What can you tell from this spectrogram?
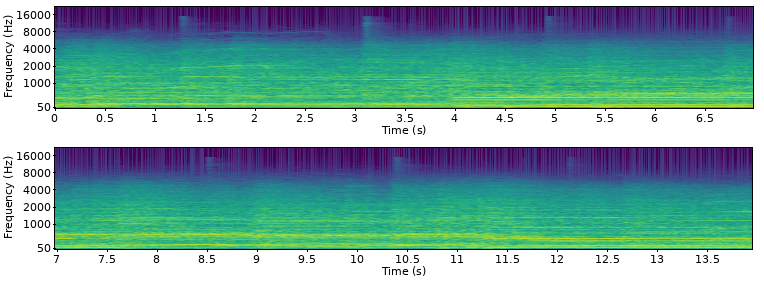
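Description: Live rock band playing, with long held electric guitar chords over bass and faint drum hits about every two seconds.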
